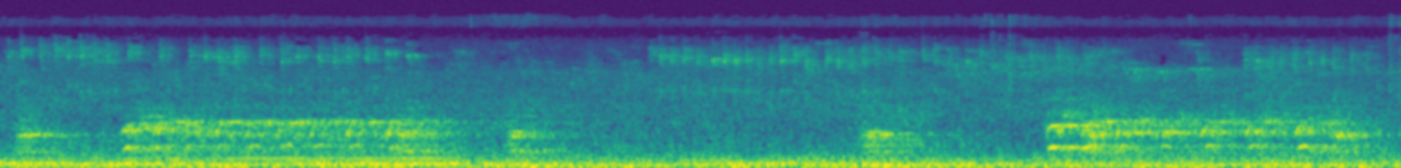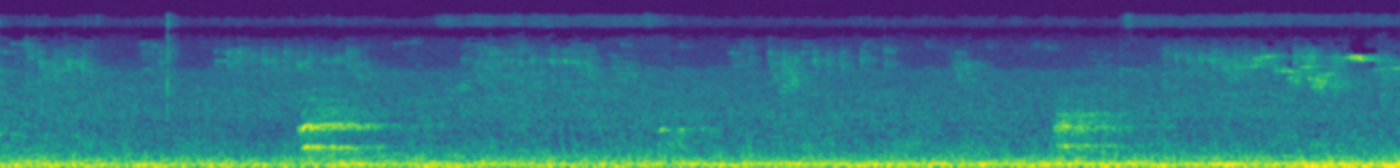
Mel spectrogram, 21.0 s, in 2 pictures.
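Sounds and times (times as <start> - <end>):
faint high bird chirps: 0.0 - 21.0.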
